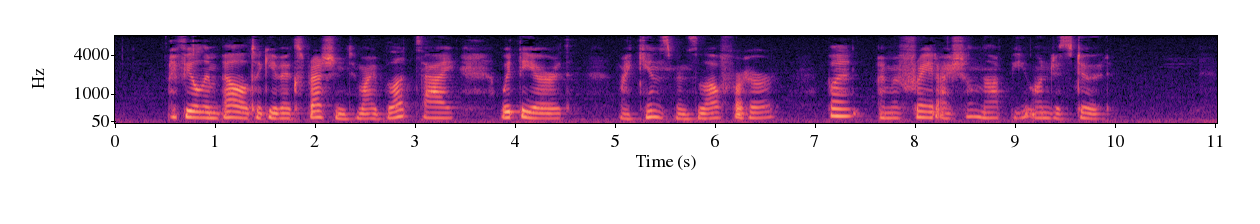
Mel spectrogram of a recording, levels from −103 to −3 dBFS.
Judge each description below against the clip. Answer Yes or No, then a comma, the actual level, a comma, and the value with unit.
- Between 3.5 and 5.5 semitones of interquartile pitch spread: No, average, 2.9 semitones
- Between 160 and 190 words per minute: No, average, 145 wpm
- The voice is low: No, medium, 185 Hz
